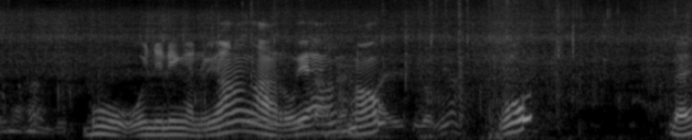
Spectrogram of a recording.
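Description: A man's voice talking or calling out in bursts, over a steady crackling hiss.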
